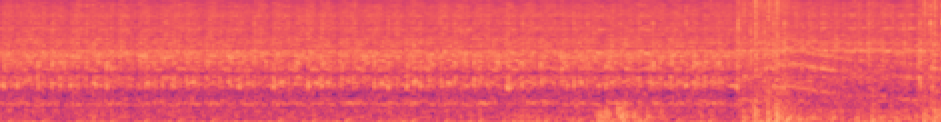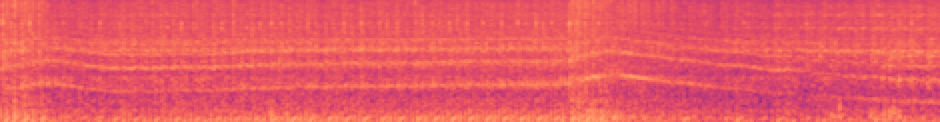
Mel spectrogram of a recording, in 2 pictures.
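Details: Shovelhead Harley V-twin, hot, new primary belt squeals loudly and steadily at idle, pitch climbing with each throttle blip; also squeaks when the motor is turned off. Primary belt squeal.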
